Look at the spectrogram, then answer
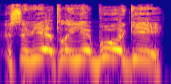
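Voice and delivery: high slow bubbling yell; gurgling wail. Acted. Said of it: "забулькал, завопил старший носильщик". (булькающий вопль)

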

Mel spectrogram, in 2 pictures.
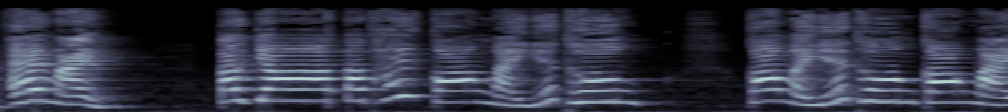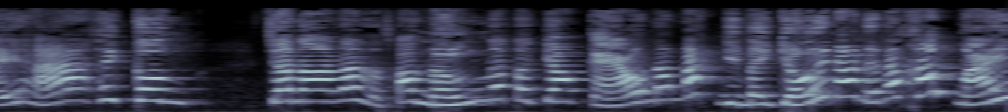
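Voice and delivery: high-pitched ghost woman telling someone off; high, insistent berating voice; imitated scolding. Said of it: "Bà này bà chửi hả".

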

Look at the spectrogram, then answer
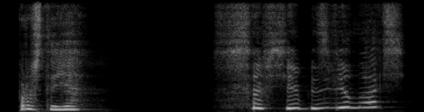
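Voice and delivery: very high, slow tearful voice; worn-out tears. Acted. Mrs Weasley worn out, crying again. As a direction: let the exhaustion spill into tears. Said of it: "сказала она".

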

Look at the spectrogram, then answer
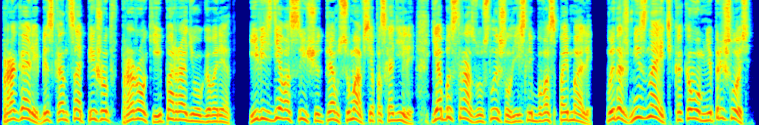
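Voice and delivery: high, loud, heated explanation; shouted self-defence. Acted. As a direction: argue at full volume. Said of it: "перекричав её".

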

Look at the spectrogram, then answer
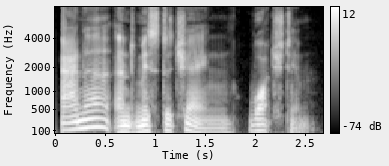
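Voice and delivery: plain reading voice

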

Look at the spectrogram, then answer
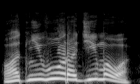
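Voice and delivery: put-on high-pitched rapturous boy; entranced, joyful exclamation; spellbound repeating. A narrator's reading. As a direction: keep insisting high and excited. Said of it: "как заговорённый твердил послушник".

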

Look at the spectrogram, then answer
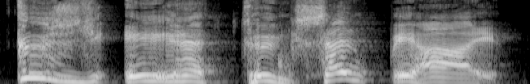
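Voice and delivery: high, drawn-out war cry; yelled battle prayer. A narrator's reading. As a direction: call slowly and forcefully on the saint. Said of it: "üvöltötte, kardját a magasba emelve".

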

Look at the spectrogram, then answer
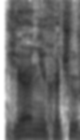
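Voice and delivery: plain reading voice

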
